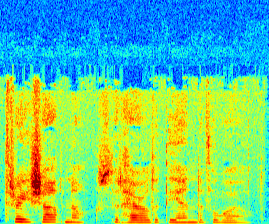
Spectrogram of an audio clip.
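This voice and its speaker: An actress plays a wistful young woman looking back on childhood in a radio play. Her voice is fairly high, with clear rain noise behind it. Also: flat delivery, takes it slowly. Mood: wistful, ominous.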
